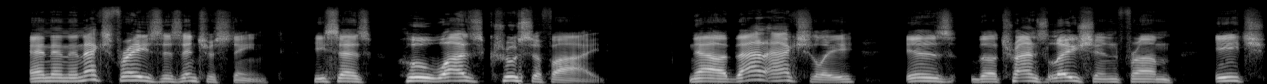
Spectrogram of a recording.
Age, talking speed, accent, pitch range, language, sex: 50-69, 95 wpm, American, 125-155 Hz, English, male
